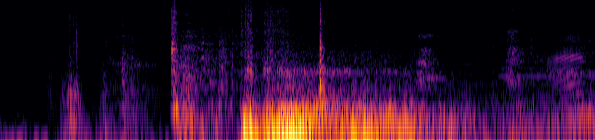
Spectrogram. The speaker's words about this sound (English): start the car and drive. Go.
